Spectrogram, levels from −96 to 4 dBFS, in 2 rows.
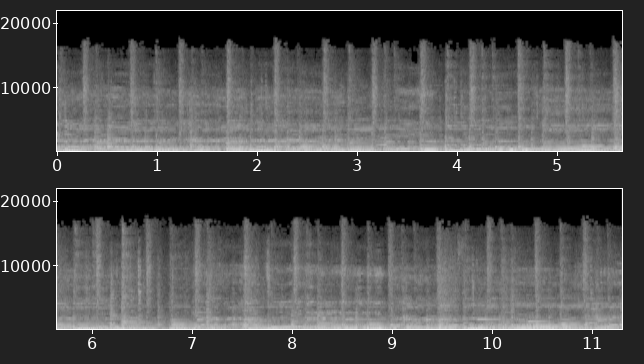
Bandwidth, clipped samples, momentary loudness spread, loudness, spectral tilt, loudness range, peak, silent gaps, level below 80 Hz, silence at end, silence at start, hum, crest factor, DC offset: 17.5 kHz; under 0.1%; 3 LU; -23 LUFS; -5.5 dB/octave; 1 LU; -8 dBFS; none; -38 dBFS; 0 s; 0 s; none; 14 dB; under 0.1%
